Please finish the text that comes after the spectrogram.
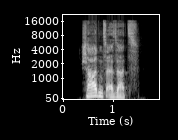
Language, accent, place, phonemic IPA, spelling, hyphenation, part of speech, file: German, Germany, Berlin, /ˈʃaːdn̩sʔɛɐ̯ˌzat͡s/, Schadensersatz, Scha‧dens‧er‧satz, noun, De-Schadensersatz.ogg
- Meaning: indemnification, restitution of damage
